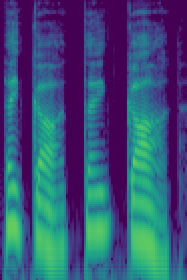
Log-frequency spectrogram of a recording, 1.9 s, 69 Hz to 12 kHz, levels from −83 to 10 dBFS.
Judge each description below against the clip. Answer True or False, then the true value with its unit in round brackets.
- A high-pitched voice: False (145 Hz)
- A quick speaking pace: False (130 wpm)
